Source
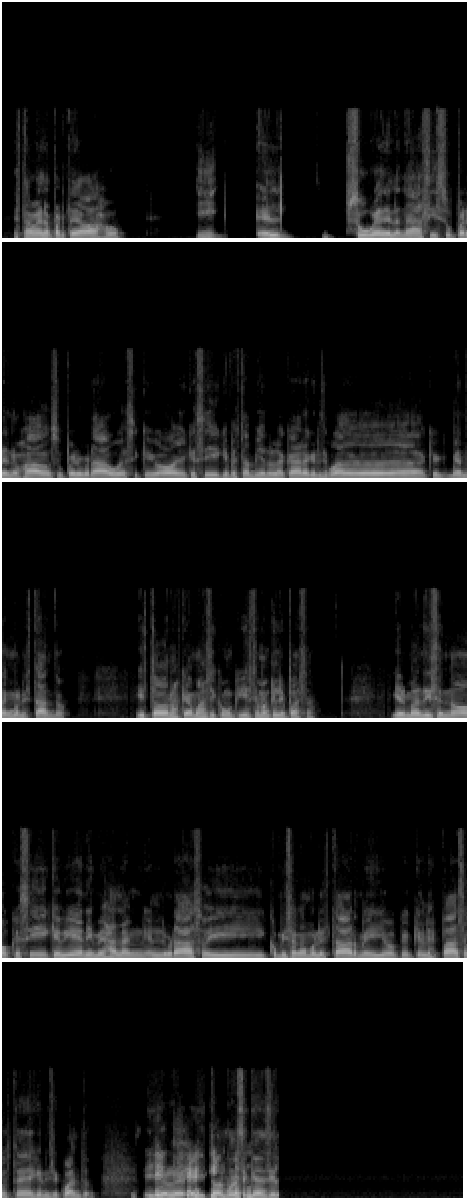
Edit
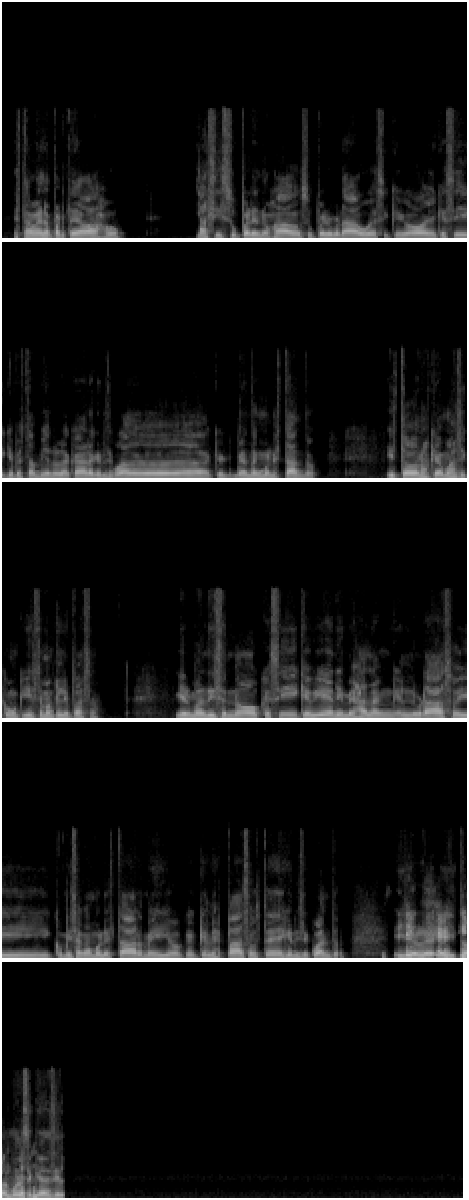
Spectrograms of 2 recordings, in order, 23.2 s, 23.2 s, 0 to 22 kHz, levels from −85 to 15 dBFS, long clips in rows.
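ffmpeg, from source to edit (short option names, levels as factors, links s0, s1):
-filter_complex "[0:a]asplit=2[s0][s1];[s0]atrim=end=1.972[s2];[s1]atrim=start=4.118[s3];[s2][s3]acrossfade=d=0.004:c1=hsin:c2=hsin"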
